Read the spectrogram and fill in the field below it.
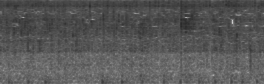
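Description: Onions sautéing in a pan while cooking sambar rice, a steady close sizzle and fry hiss with faint stirring scrapes running throughout, no voices.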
